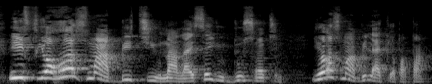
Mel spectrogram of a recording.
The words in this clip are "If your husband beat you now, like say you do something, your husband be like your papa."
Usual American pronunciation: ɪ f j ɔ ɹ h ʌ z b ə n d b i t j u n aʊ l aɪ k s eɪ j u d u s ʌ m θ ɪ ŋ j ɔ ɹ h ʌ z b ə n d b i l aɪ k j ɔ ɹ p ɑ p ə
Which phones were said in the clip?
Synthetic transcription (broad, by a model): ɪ f j ɔ h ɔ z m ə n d b i t j u n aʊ l aɪ s eɪ j u d u s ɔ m t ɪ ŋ j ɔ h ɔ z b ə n b i l aɪ k j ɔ p ɑ p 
